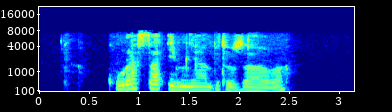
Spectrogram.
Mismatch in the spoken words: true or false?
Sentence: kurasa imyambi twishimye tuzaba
true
